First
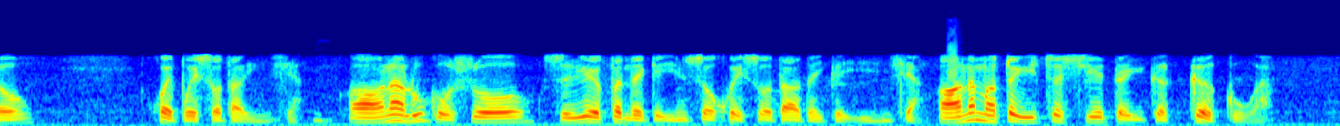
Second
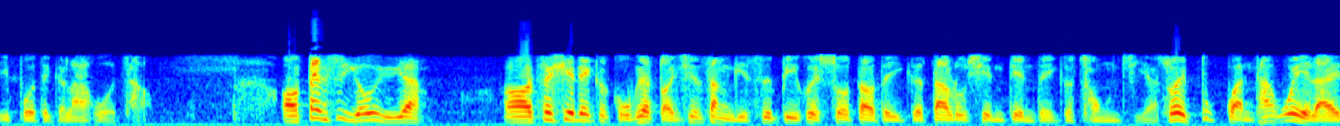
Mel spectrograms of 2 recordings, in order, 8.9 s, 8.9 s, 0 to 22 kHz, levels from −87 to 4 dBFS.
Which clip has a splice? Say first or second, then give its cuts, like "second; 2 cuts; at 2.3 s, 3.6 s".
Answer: first; 3 cuts; at 2.2 s, 3.6 s, 6.2 s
